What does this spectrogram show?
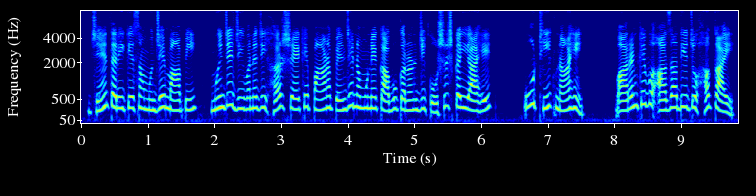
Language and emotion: Sindhi, angry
